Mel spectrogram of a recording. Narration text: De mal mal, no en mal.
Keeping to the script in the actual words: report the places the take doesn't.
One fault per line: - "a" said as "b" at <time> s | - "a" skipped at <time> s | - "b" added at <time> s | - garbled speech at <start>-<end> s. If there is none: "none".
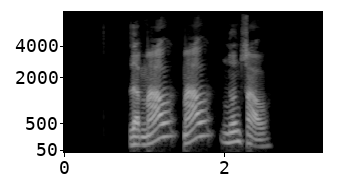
none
